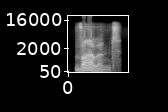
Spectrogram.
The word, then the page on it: violent: British English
